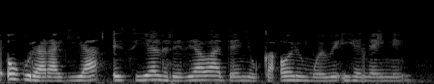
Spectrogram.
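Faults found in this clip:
MP3 compression, throughout. Band hard-limited, nothing above 5.5 kHz, so sibilants dull and clipped. Watery, swirly texture on speech with smeared onsets. Weak spectral lines dropping in and out between frames. Degree of damage points to a very low bitrate, roughly 16 kbps. Component: likely the MP3 encoder starving for bits, cutting treble at a fixed frequency and zeroing low-energy lines.

Chunks out of order, 3.62–3.64 s. Brief garbled jolt near the end of the clip. Two 10 ms chunks swapped: one chunk delivered or written a single slot late and played after its successor. No audio lost, but three hard splice points produce the jumbled moment. Component: late arrival or write path reordering.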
